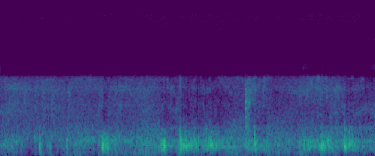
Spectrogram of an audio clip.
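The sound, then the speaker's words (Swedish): Strong wind blows at an outdoor rally stage, buffeting the microphone with a continuous low rumble broken by irregular thumping gusts, fairly loud, with no voices. “Men jag kan säga i den här vinden så stannar det inte så länge.”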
